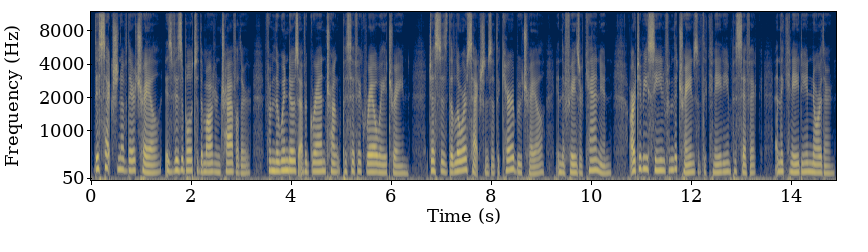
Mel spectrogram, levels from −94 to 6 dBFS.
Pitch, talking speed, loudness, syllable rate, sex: 175 Hz, 195 wpm, -21 LUFS, 5.6 syllables/s, female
